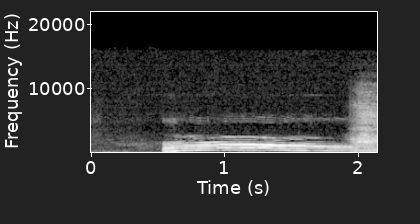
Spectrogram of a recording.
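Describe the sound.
A single voice imitates an air raid siren: a loud, sustained wail that swells upward in pitch, holds steady for over a second, then sags slightly before a short burst of breathy noise.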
